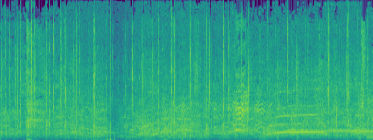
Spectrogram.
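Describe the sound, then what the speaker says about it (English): A high school football crowd at a Natick game cheers after a touchdown, sustained roaring and whooping with scattered claps, swelling louder toward the end. "That touchdown fires up this Natick crowd here."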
